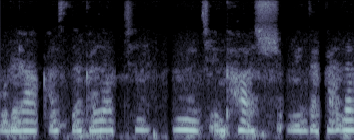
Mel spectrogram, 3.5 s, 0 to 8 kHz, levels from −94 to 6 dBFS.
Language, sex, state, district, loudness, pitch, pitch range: Bengali, female, West Bengal, Jalpaiguri, -29 LUFS, 210 Hz, 205-220 Hz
